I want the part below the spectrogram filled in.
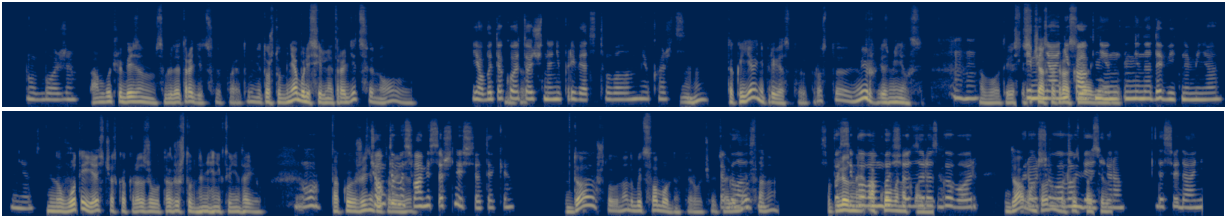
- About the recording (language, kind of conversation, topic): Russian, unstructured, Как понять, что ты влюблён?
- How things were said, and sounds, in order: laughing while speaking: "же, чтобы на меня никто не давил"; tapping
